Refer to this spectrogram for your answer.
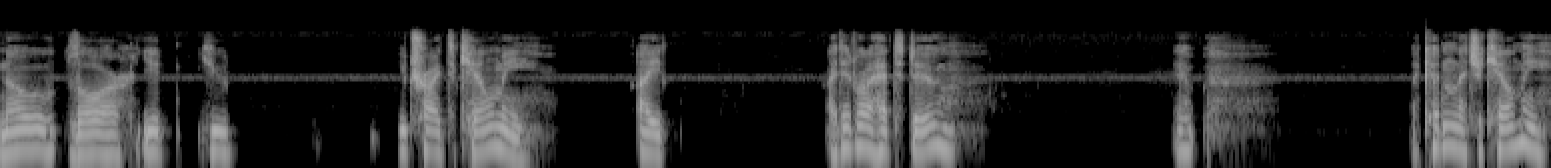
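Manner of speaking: halting, grief-numbed, stunned mumble. Voicing a character paralyzed with grief: muttering under breath, grief-stricken. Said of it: "you hear her mutter under her breath".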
